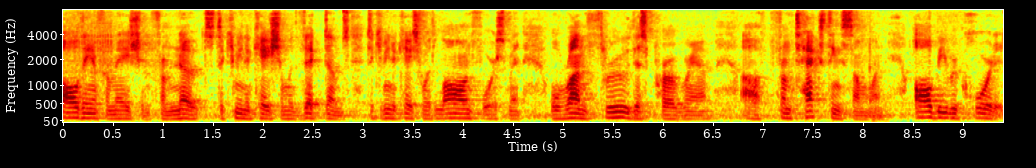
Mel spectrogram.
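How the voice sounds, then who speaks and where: A man talks at a fairly quick pace, with a medium pitch and ordinary pitch variation. The recording carries noticeable background noise and audible room echo. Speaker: state's attorney presenting to county commissioners. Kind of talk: public meeting presentation. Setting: county government meeting. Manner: fast; halting, many fillers.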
